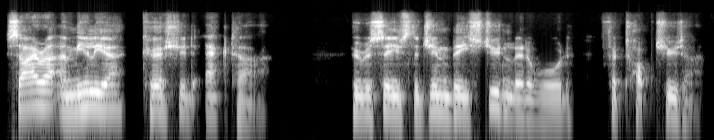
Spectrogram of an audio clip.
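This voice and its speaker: A man's voice: medium pitch, fairly even intonation, unhurried. A man formally reading out award winners in a ceremonious, scripted manner. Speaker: award presenter.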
